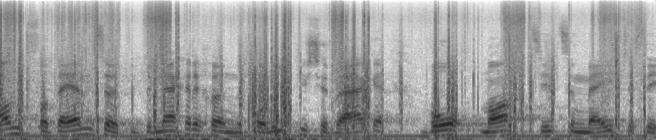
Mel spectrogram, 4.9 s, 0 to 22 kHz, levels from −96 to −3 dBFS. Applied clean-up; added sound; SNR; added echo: none; Crackle; 3 dB; none.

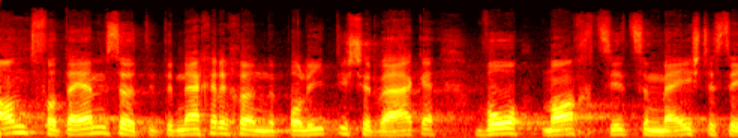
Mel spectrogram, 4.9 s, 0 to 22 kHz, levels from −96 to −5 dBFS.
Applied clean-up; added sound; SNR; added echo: none; none; none; none.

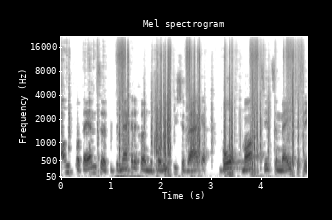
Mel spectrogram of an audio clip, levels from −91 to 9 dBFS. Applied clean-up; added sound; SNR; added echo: classical method Wiener filter.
